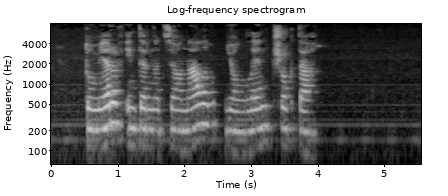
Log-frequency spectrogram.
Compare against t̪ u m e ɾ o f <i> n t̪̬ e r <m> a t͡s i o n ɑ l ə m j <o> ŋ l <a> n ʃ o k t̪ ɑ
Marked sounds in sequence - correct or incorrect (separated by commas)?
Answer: correct, incorrect, correct, incorrect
